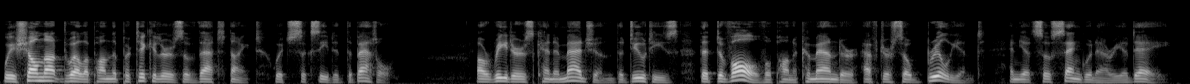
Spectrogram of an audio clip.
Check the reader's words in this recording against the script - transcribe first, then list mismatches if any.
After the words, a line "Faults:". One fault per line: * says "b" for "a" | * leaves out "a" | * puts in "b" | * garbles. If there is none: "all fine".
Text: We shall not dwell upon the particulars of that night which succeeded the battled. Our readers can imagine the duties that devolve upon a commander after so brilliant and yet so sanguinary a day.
We shall not dwell upon the particulars of that night which succeeded the battle. Our readers can imagine the duties that devolve upon a commander after so brilliant and yet so sanguinary a day.
Faults:
* says "battle" for "battled"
